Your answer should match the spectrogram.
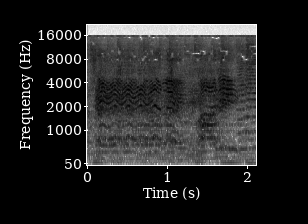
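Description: Ensemble of voices singing one long held note with vibrato, with musical accompaniment, in a stage-musical song number.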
